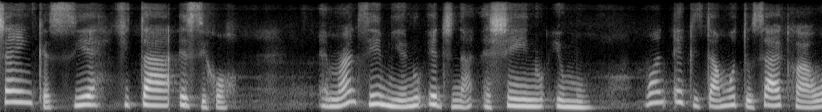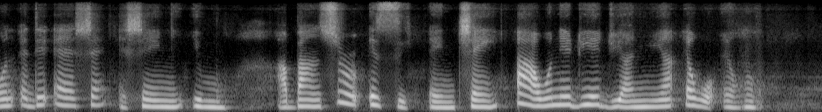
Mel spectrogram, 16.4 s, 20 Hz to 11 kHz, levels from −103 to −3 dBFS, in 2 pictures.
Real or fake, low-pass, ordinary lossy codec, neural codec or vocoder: fake; 9.9 kHz; Opus, 32 kbps; codec, 24 kHz, 0.9 kbps, DualCodec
